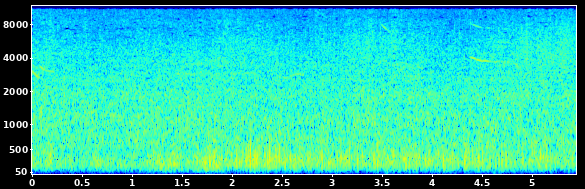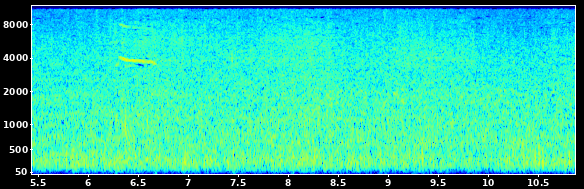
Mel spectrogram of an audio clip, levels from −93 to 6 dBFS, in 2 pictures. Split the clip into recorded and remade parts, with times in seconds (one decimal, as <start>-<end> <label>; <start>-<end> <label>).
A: 0.0-0.8 recorded; 0.8-2.0 remade; 2.0-5.7 recorded; 5.7-10.2 remade; 10.2-10.9 recorded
